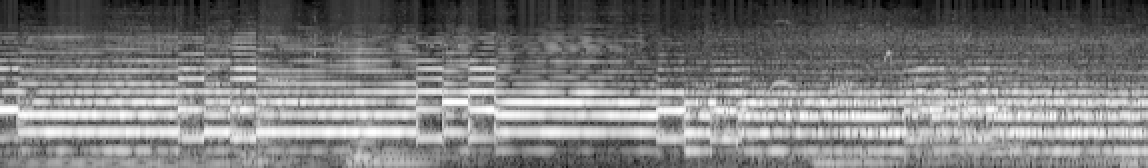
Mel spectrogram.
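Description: Loud, steady electronic siren-like tones that jump between a few pitches, held for a half-second to a second or more at each.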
